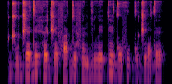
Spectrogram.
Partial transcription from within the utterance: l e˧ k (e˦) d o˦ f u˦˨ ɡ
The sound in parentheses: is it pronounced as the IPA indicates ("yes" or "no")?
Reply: yes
